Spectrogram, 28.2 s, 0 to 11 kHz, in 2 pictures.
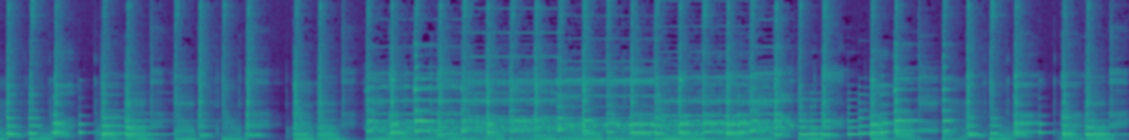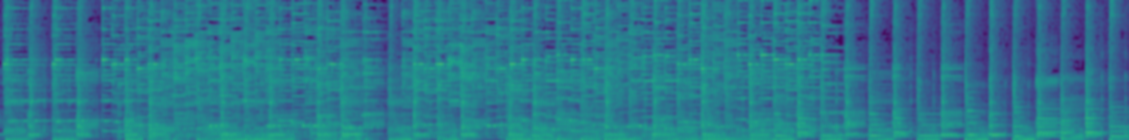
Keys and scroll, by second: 2.1 super+o.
